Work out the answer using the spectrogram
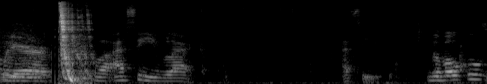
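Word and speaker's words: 6lack: It's spelled Six Lack, but it's actually Black.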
